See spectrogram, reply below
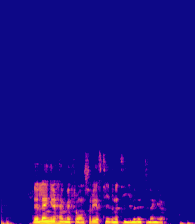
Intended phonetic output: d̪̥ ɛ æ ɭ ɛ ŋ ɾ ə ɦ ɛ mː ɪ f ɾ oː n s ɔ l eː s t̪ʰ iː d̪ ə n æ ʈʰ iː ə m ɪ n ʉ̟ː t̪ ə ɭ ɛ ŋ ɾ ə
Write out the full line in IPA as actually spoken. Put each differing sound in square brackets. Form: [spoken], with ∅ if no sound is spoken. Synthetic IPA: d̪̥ ɛ æ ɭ ɛ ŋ ɾ ə ɦ ɛ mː ɪ f ɾ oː n s ɔ [ɾ] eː s t̪ʰ iː d̪ ə n æ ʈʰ iː ə m ɪ n ʉ̟ː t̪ ə ɭ ɛ ŋ ɾ ə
